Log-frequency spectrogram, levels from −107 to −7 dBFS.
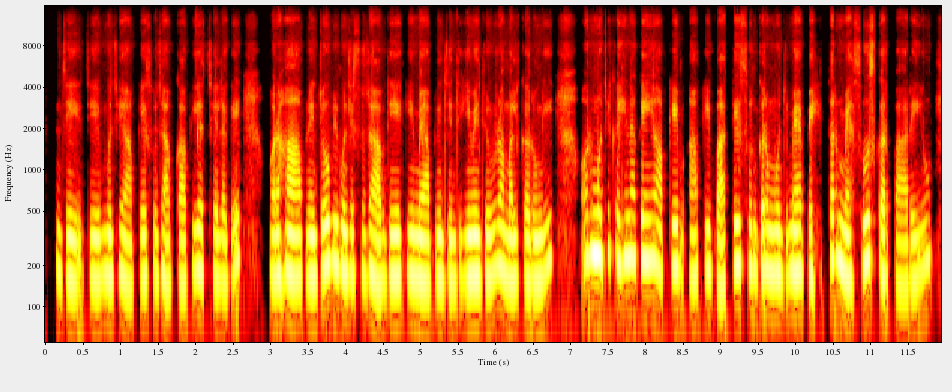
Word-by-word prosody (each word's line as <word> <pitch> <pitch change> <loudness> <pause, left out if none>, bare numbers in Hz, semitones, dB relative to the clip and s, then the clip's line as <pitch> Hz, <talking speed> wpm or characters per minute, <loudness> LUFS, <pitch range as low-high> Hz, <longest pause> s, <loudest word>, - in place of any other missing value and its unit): जी, 165 -3 -1
जी। 160 -1 0
मुझे 170 +1 -2
आपके 155 +2 -3
सुझाव 165 -2 -5
काफ़ी 155 +4 -3
अच्छे 175 -2 -4
लगे 160 +7 -5 0.4
और 165 +1 0
हाँ, 170 -1 +3
आपने 165 0 +1
जो 190 +2 +5
भी 210 -1 +1
मुझे 175 -2 0
सुझाव 165 -3 -2
दिए 165 +1 +2
कि 170 0 -2
मैं 160 -1 +4
अपनी 160 +2 -1
ज़िंदगी 160 +1 -2
में 165 0 +7
ज़रूर 165 +3 -2
अमल 160 -4 +1
करूँगी। 160 +7 -1 0.4
और 230 - -1
मुझे 245 0 +8
कहीं 225 -1 +1
न 225 0 +4
कहीं 220 -1 +2
आपके 195 0 -1
आपकी 175 +3 -3
बातें 150 +7 +1
सुनकर 185 -3 -2
मुझे 175 -1 0
में 180 0 +3
मैं 180 - +2
बेहतर 175 +7 -3
महसूस 200 +3 +2
कर 175 -3 -1
पा 145 -1 -6
रही 150 +2 -5
हूँ 215 +3 -5
170 Hz, 210 wpm, -22 LUFS, 160-190 Hz, 0.4 s, मुझे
